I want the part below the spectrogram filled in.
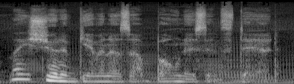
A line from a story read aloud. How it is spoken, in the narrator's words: Gershwin mutters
